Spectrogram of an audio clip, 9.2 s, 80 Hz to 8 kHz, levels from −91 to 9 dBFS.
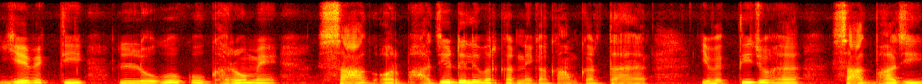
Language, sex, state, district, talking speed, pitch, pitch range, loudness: Hindi, male, Bihar, Patna, 130 wpm, 110 Hz, 100-125 Hz, -20 LUFS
